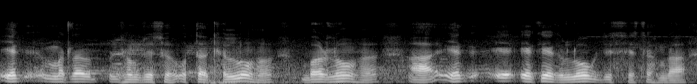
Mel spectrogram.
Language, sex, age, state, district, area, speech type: Maithili, male, 45-60, Bihar, Supaul, rural, spontaneous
